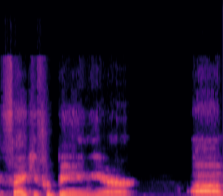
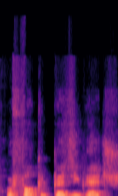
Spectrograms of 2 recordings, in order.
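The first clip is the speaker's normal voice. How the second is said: higher, cocky snarl; mock rude brush-off; 7 semitones higher, 4 dB louder than usual. Amazon voiced as rude, high and cocky. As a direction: toss it off rudely. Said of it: "That's what Amazon did to me".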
